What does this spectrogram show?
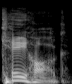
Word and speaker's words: quahog: But they pronounce it Quahog on that show. He did say pronounced Quahog.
